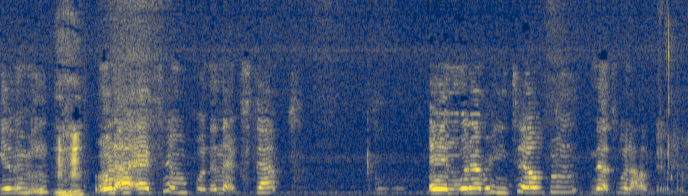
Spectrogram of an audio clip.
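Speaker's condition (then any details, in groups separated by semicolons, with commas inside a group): Quadriplegic cerebral palsy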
